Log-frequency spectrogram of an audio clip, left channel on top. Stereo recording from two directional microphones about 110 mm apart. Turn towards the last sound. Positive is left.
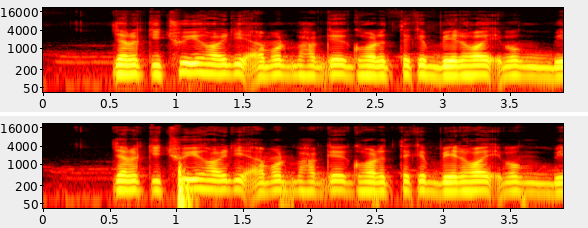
turn(degrees=10)  # may be behind; listen again after turning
